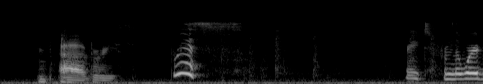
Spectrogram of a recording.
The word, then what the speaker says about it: bris: Bris. bris. Great. From the word meaning covenant. Again, that's the Ashkenazi Sephardi pronunciation being weird.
